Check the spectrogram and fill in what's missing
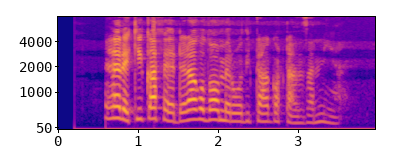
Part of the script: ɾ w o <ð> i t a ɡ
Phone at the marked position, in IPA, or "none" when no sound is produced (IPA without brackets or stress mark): ð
